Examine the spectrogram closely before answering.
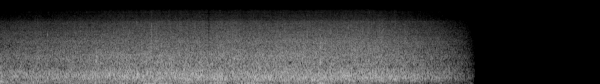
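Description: Steady rush of a swollen mountain stream running in high water, which fades out to silence about four and a half seconds in.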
